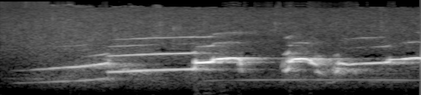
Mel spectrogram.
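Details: Common loon; yodel; males claiming territory in spring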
